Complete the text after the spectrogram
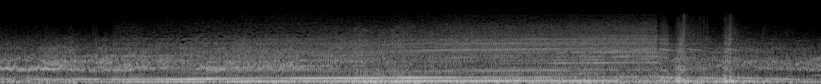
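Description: A racing car engine revs high, climbs steadily in pitch, then drops.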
